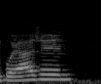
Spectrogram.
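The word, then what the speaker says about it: Boyajian: It's B-O-Y-A-J-I-A-N. Basically Kardashian with the B.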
